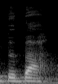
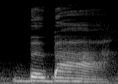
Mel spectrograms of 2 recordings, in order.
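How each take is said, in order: First: The final vowel is short, not stretched. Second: The final vowel is stretched out long. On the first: The speaker calls it wrong. "you don't say beba" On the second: The speaker calls it right. "you have to stretch the letter a little bit"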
